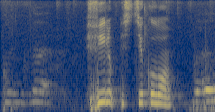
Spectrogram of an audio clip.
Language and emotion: Russian, neutral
